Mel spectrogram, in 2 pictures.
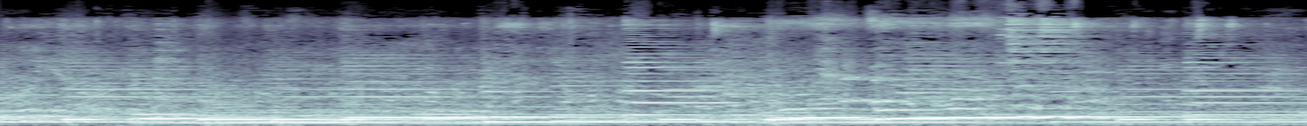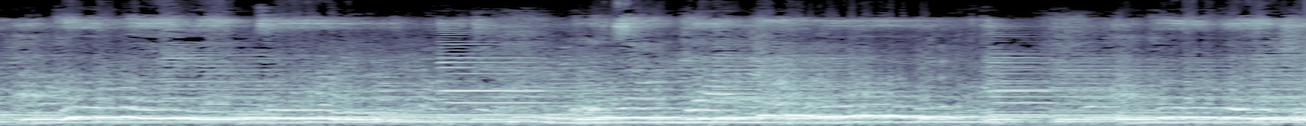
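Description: Live music: a woman singing into a microphone over an amplified guitar.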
